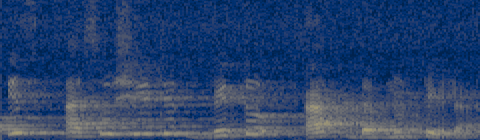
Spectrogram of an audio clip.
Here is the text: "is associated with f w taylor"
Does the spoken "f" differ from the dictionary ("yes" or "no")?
yes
